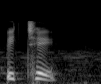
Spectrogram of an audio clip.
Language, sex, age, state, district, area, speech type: Punjabi, female, 18-30, Punjab, Mohali, urban, read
